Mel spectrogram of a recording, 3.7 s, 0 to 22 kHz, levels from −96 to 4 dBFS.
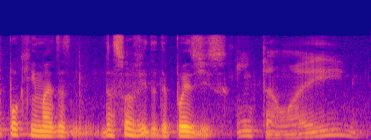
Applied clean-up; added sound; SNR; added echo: none; none; none; none.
